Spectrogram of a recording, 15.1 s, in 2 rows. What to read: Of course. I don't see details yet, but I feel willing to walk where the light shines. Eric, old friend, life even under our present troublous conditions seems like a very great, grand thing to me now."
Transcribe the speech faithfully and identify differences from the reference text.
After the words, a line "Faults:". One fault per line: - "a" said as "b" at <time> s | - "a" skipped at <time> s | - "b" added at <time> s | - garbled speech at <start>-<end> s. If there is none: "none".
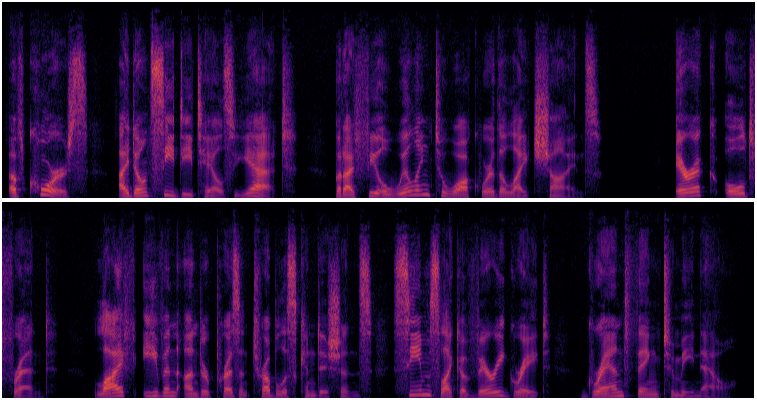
Of course. I don't see details yet, but I feel willing to walk where the light shines. Eric, old friend, life even under present troublous conditions seems like a very great, grand thing to me now."
Faults:
- "our" skipped at 9.6 s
